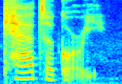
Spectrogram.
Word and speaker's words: category: 接着我们来看 category 这个字，category 的第一个重点在它的重音在第一音节，所以是 category。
